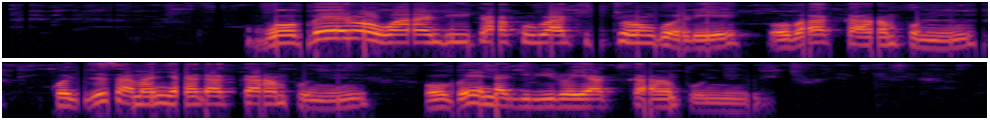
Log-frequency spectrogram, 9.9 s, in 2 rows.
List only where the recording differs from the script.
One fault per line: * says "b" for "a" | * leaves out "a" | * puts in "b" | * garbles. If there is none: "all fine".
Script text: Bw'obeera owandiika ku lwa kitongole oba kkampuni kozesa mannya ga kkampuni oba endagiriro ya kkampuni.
all fine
